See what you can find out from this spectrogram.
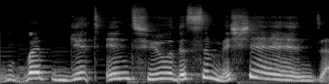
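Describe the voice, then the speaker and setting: Music plays in the background as a woman with an American accent talks at a fairly high pitch with very wide pitch swings. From Texas, USA. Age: 20s. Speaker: YouTuber. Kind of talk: casual talk to camera. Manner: casual, chatty.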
